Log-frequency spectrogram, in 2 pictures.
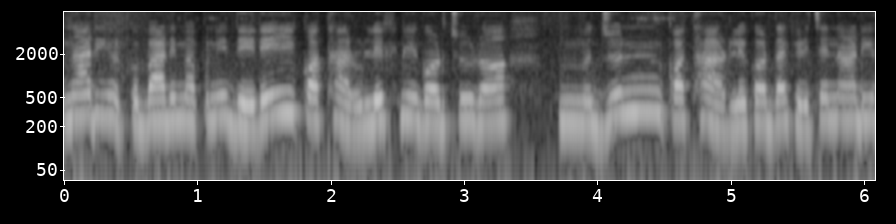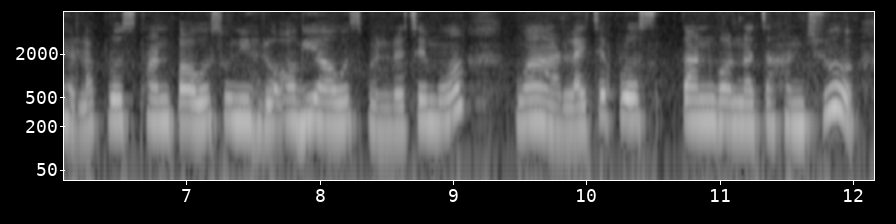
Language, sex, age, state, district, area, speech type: Nepali, female, 30-45, West Bengal, Jalpaiguri, urban, spontaneous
